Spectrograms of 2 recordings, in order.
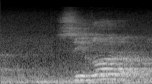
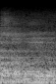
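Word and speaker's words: صَغِيرًا: Maka kalau dibacanya wali walidaina warhamhuma kama rabbayana shighara, nggak boleh shogir, salah lagi baca karena nyusunnya salah, ada aturannya.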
